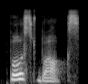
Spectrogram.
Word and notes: postbox: Indian

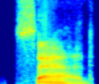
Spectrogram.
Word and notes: SAD: American English

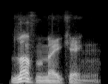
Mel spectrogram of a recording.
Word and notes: lovemaking: British English

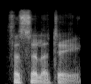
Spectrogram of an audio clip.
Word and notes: facility: British English

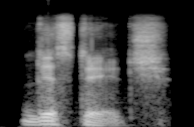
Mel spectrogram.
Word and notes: distich: British English

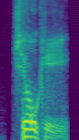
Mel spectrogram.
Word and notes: chalky: British English

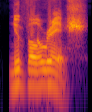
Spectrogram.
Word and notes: nouveau riche: American English

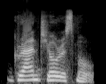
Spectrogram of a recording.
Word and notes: gran turismo: Indian

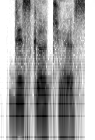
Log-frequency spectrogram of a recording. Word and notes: discourteous: Indian

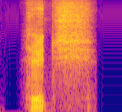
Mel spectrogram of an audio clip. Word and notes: hitch: British English

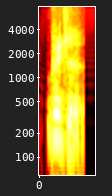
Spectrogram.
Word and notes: griddle: Indian

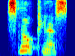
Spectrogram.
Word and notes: smokeless: Indian

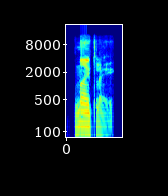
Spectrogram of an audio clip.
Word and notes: nightly: British English

